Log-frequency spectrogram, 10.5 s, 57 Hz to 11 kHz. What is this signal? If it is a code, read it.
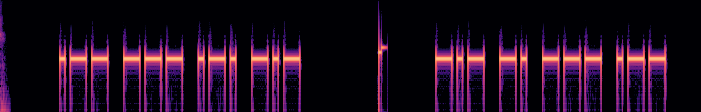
Morse code, heard as a keyed tone, about 15 wpm, 700 Hz. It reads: WORK KNOW
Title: Sets of 2 Words - New Word Drill - 15wpm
